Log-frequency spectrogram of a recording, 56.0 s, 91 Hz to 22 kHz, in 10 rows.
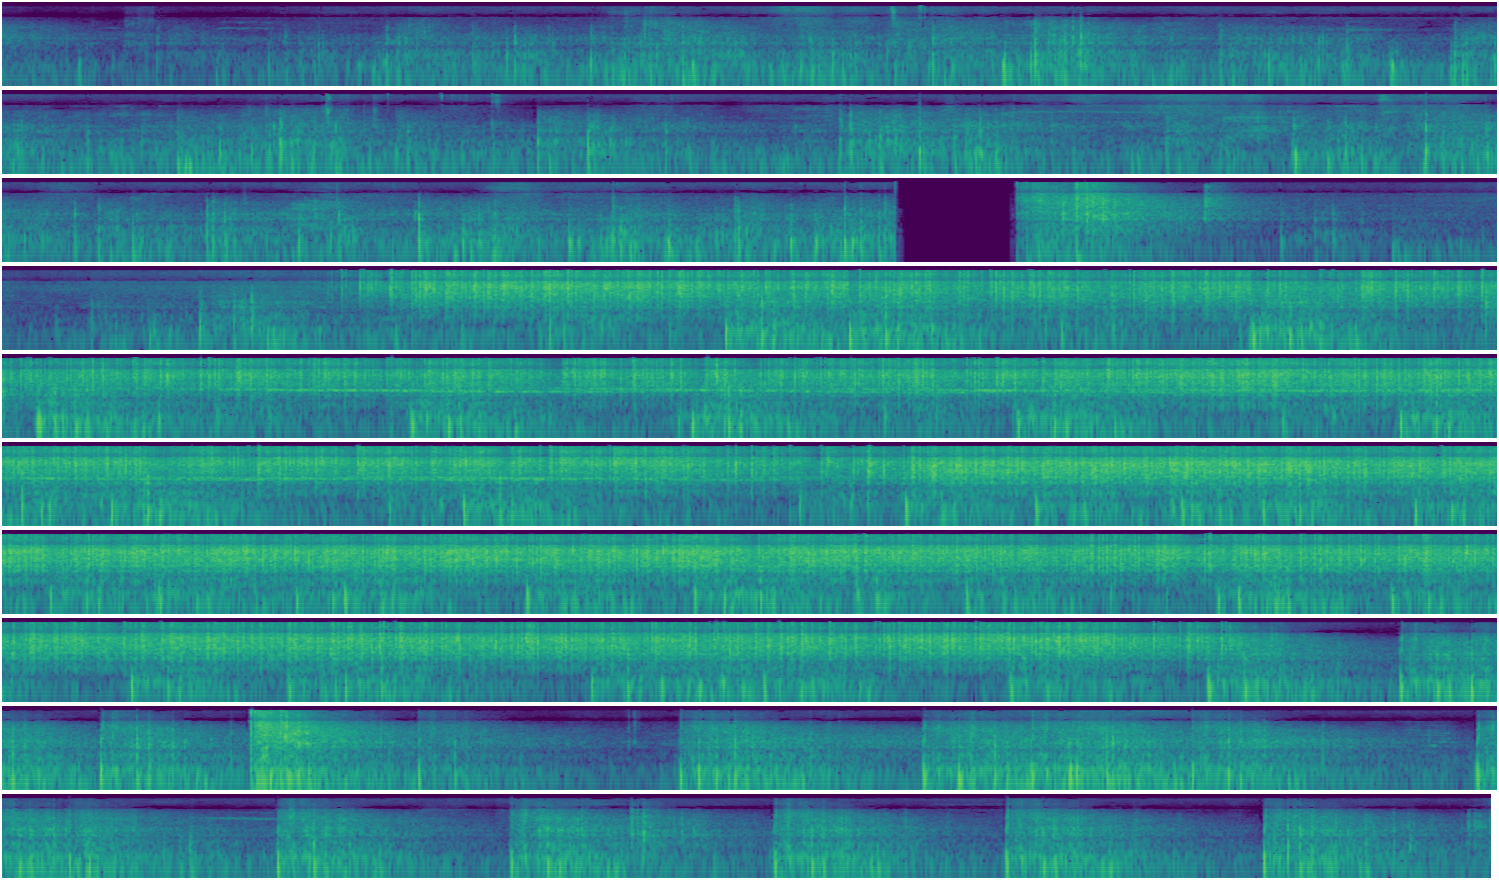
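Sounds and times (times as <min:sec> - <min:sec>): firework whistles: 0:00.0 - 0:03.5, 0:15.0 - 0:44.0, 0:50.7 - 0:52.9
fireworks crackling and banging: 0:00.0 - 0:56.0.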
